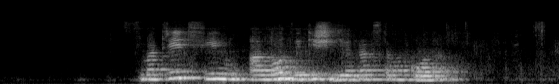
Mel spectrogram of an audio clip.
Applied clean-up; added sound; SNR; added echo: neural separator model SepFormer DNS4.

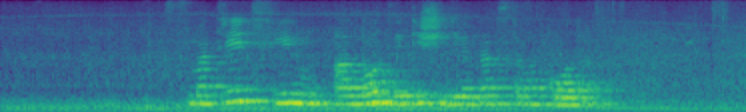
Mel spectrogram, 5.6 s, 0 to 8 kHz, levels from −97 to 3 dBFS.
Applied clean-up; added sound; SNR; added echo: none; Truck; 15 dB; reverberation time 0.8 s.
